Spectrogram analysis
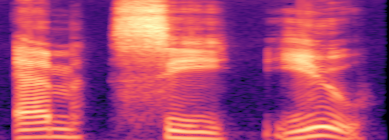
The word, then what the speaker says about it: MCU: such thing as the M she you it's pronounced m c u Marvel Cinematic Universe not MCU like you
